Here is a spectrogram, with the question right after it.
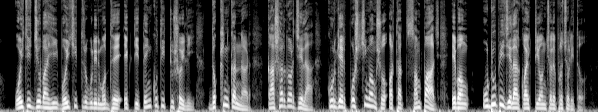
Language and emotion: Bengali, neutral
